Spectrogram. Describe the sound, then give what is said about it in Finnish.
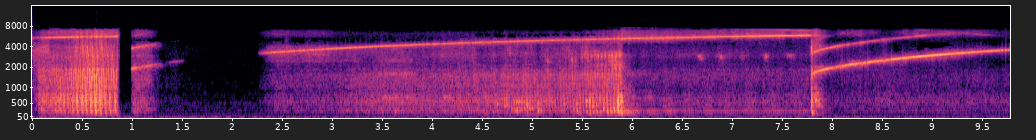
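Long-wave (LW) radio reception on an old radio: a steady, slowly rising whistle tone over crackling static, with brief dropouts and a second sweeping tone that jumps in near the end. No one speaks. “Joo, tää huutaa tää tota LV, eli siis pitkiä aaltoja.”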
